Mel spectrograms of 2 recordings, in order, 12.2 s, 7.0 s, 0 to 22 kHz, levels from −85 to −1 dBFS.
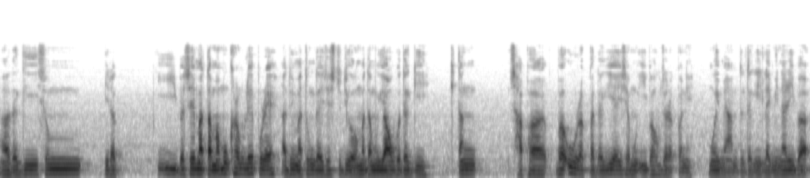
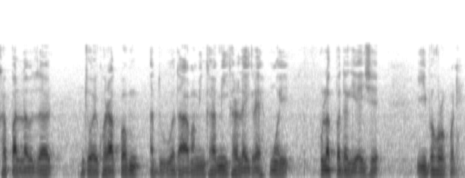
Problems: none marked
